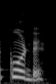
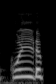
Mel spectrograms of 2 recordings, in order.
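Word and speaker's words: could: कुड में L silent होगा। देख सकते हैं यहाँ पर हिंदी में भी लिखा हुआ है कुड। अगर आप एल को पढ़ते हैं कुल्ड पढ़ते हैं तो ये बिल्कुल गलत उच्चारण हो जाएगा। इसका सही उच्चारण कुड होगा।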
